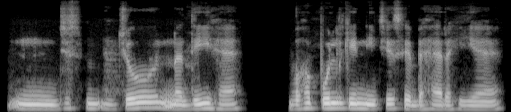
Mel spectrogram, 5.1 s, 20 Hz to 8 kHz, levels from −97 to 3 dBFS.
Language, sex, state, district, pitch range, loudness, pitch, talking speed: Hindi, male, Uttarakhand, Uttarkashi, 115-130 Hz, -22 LUFS, 120 Hz, 140 wpm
